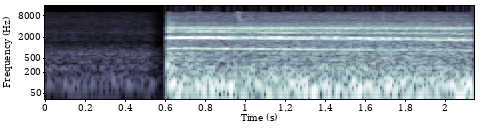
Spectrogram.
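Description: A short lull, then about half a second in a sudden cut to an emergency vehicle siren: several steady tones falling slowly in pitch over a low engine rumble.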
